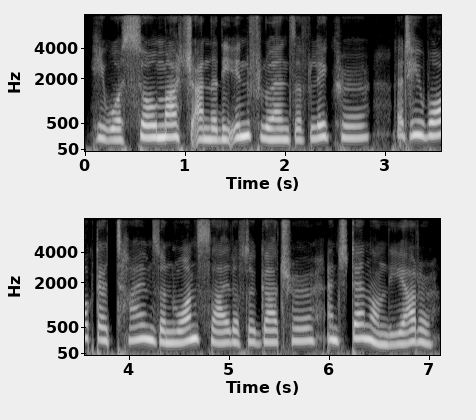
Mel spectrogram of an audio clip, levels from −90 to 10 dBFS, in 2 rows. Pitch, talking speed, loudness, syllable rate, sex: 225 Hz, 210 wpm, -15 LUFS, 5.1 syllables/s, female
